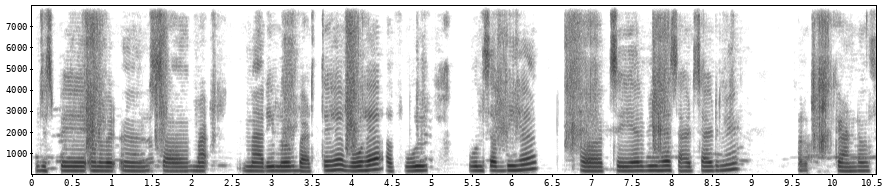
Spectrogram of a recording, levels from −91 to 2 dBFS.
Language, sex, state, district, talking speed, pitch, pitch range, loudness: Hindi, female, Bihar, Jamui, 130 wpm, 200 Hz, 195-215 Hz, -22 LUFS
